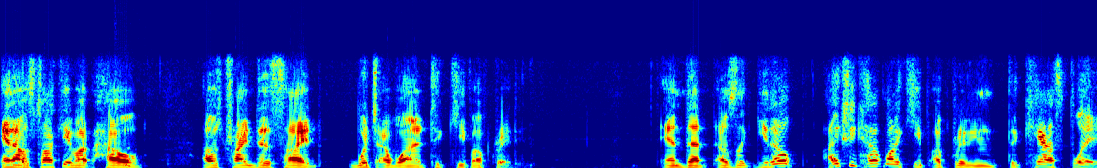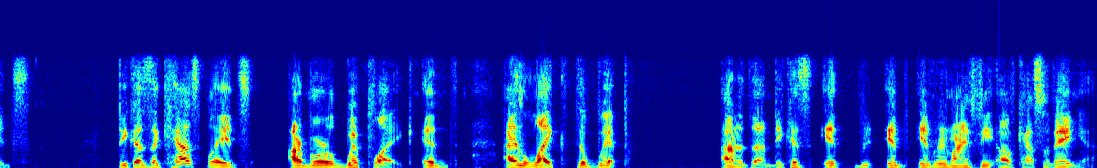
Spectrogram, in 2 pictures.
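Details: Stuttering in an adult man who describes a very large stutter he controls to a degree after a lot of voice therapy, though he still stutters.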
